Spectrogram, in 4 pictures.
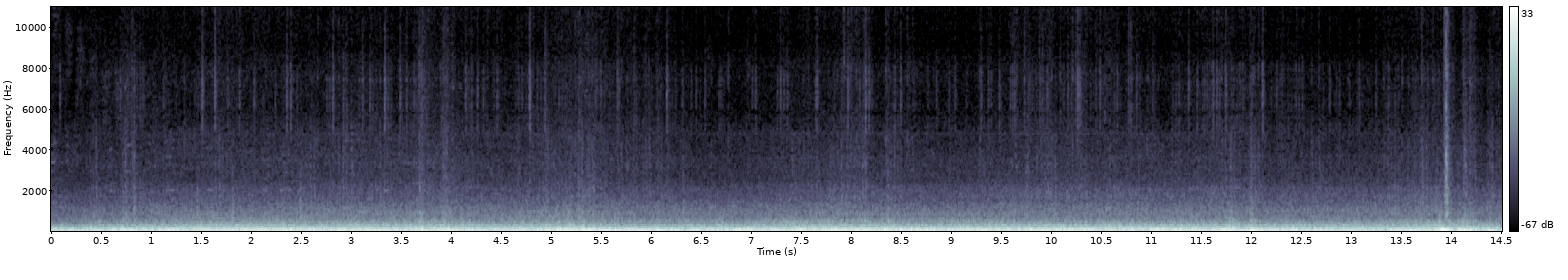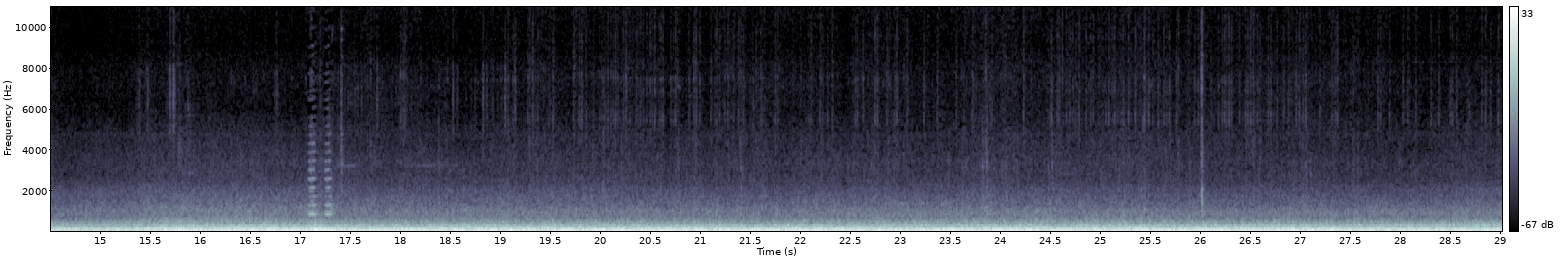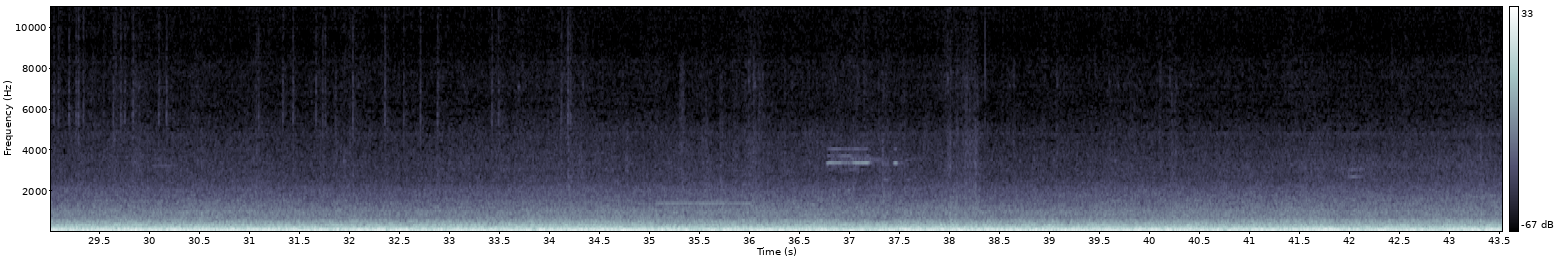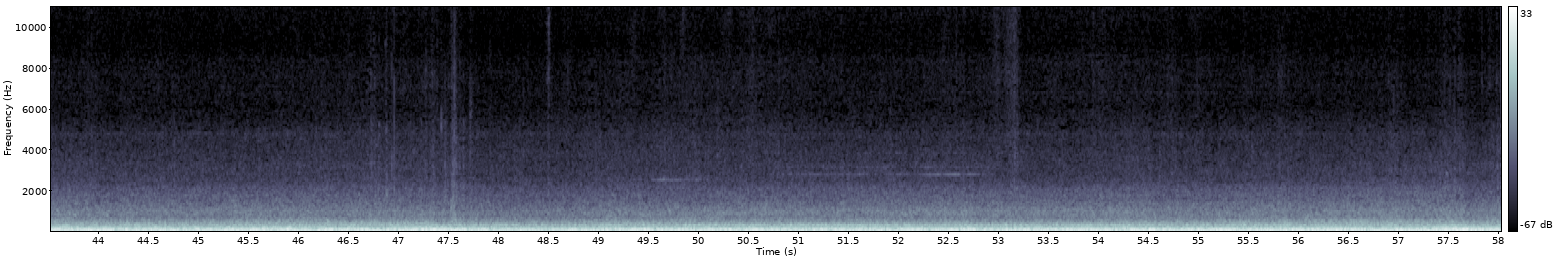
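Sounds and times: car cabin road rumble: 0.0 - 58.0.

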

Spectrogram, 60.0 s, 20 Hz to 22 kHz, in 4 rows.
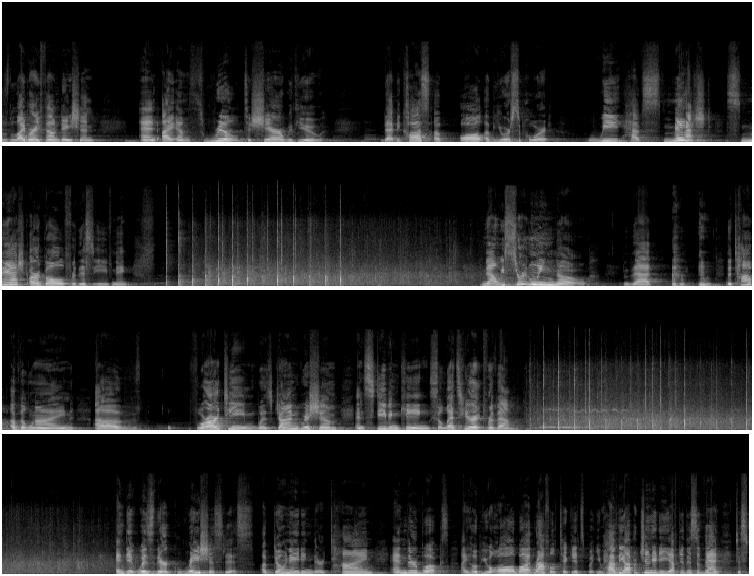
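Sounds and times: close hands clapping loudly: 18.2 - 24.6, 40.4 - 47.3
loud single claps close by: 18.3 - 24.4
audience applauding: 18.3 - 24.6, 40.4 - 47.3.

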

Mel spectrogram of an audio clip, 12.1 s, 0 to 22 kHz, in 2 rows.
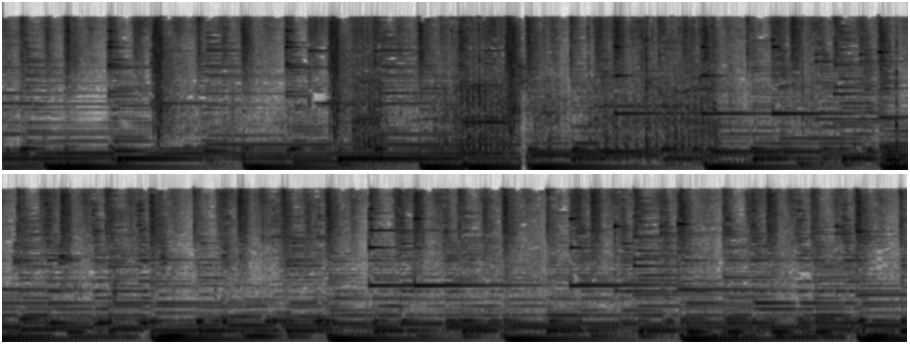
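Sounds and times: background music: 0.0 - 12.0
sewing machine stitching: 2.2 - 5.4.

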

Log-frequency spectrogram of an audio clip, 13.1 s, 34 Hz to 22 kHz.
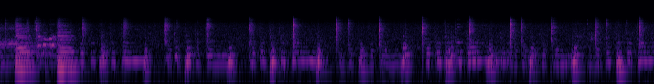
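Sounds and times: acoustic guitar reggae groove: 0.0 - 2.2.

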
